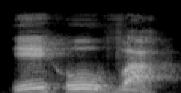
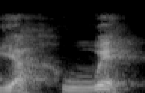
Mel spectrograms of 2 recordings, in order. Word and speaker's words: Yehova: W tetapi Anda taruh bibirnya di bawah gigi va. Yehova. Itu yang benar cara membacanya. Bukan Yahweh. bukan Yahweh.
